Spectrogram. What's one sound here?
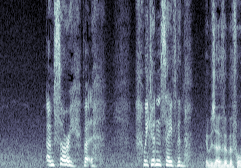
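A young woman speaks gently.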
